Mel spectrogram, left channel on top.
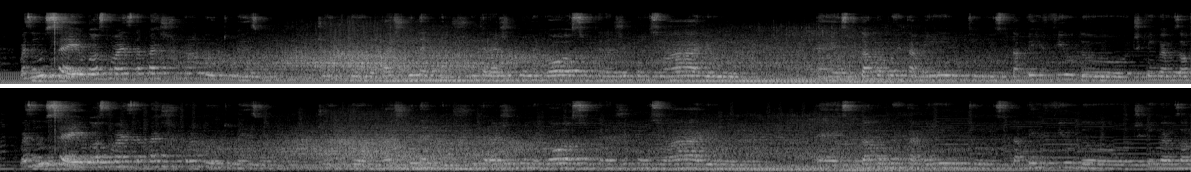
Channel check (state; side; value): noise; left; hum, 9 dB below the sound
